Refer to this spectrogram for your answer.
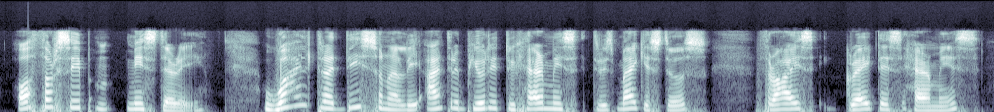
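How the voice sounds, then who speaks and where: Speaking with a Greek accent, a woman goes at a very slow pace with lively intonation. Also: medium pitch for a woman. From Greece. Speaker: presenter of spiritual teachings. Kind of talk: presentation reading; casual aside. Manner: halting with self-corrections.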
